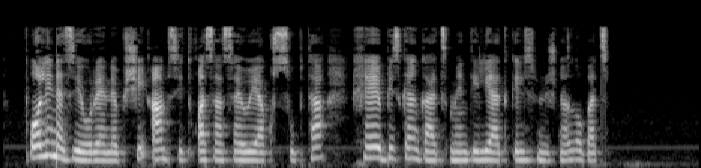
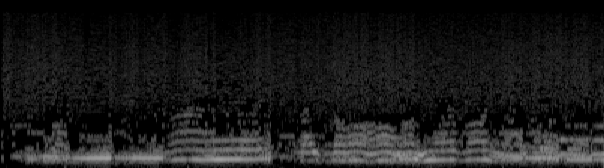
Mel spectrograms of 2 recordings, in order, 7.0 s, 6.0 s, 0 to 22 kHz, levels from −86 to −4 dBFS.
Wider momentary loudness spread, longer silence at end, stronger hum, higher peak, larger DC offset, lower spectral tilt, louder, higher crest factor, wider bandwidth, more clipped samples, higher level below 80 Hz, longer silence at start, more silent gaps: about the same, 9 LU vs 7 LU; first, 0.95 s vs 0 s; neither; first, -2 dBFS vs -32 dBFS; neither; second, -2.5 dB/octave vs -5 dB/octave; first, -22 LUFS vs -45 LUFS; first, 22 dB vs 12 dB; second, 12 kHz vs 16 kHz; neither; first, -62 dBFS vs -82 dBFS; first, 0.25 s vs 0 s; neither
